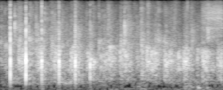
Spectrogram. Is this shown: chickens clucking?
no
